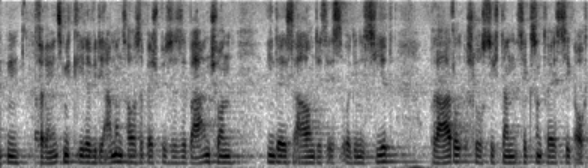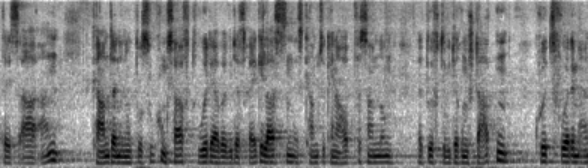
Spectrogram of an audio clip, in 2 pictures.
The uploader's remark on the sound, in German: Der Vortragsmitschnitt musste von mir für die Wiedergabe gekürzt werden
